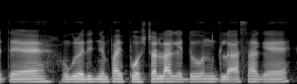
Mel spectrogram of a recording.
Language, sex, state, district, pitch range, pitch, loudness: Chakma, male, Tripura, Unakoti, 120-130 Hz, 125 Hz, -19 LUFS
